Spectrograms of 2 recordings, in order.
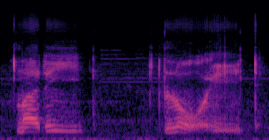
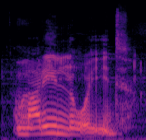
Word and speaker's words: Mari Lwyd: In Welsh, this is said as Mari Lwyd. Lwyd. Oh, Lwyd.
